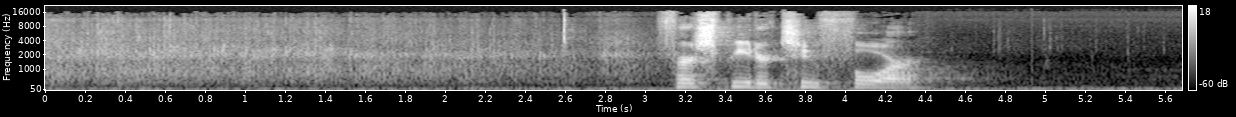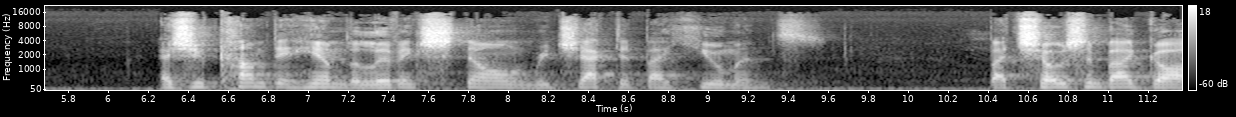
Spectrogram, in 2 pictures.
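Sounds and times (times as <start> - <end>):
audience clapping: 0.0 - 3.0
speech: 3.1 - 4.5, 6.3 - 9.6, 10.4 - 11.3.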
